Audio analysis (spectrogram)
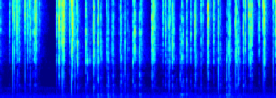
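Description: Fingernails tap quickly on a marble table top, making a rapid, uneven run of sharp, bright clicks that stop almost at once. A faint, steady low hum sits underneath the quiet tapping.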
